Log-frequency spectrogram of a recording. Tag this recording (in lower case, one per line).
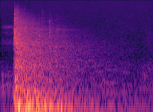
door
domestic sounds
slam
